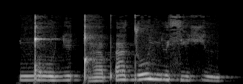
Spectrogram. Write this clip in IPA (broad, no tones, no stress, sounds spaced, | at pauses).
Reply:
ŋ͡ǃ o ʎ e ɡ͡ǃ a pʼ a d o ɲ ɨ sʲ e ç ɨ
